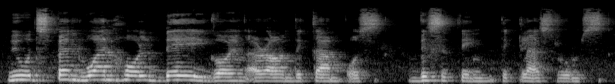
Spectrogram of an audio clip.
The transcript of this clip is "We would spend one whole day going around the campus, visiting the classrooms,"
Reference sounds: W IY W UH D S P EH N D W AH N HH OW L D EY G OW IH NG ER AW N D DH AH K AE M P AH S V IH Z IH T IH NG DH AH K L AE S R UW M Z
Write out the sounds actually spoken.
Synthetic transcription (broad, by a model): W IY W UH D S P EH N D W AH N HH OW L D EY G OW IH NG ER AW N D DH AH K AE M P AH S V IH S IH T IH NG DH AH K L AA S R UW M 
